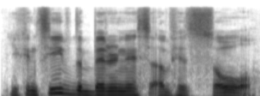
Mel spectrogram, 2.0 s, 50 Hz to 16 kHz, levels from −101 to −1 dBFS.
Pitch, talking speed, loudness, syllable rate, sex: 120 Hz, 215 wpm, -15 LUFS, 6.0 syllables/s, male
